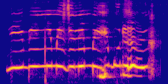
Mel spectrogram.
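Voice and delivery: very high, slow cartoon squeak; squeaky Titan voice. Gamer voicing the tiny Titan mob, very high squeak. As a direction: make the tiny Titan sound ridiculous and squeaky.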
